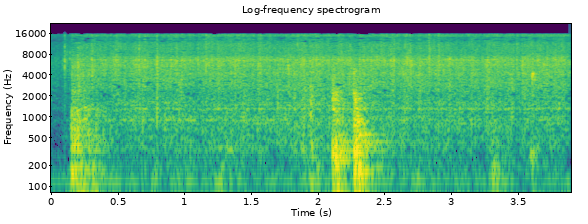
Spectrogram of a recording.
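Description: Tomato dropped into mushrooms sautéing in a hot pan, giving a steady close sizzle and hiss with a few louder stirring bursts near the middle and no talking.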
